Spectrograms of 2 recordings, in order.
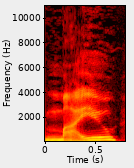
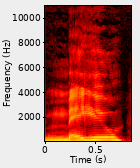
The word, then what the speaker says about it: Mailloux: But when we went to the pronouncer yesterday during the commercial break, we got Mailloux, and then we heard Doug Armstrong say Mailloux.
